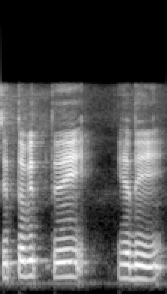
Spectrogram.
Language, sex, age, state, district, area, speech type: Sanskrit, male, 30-45, West Bengal, Purba Medinipur, rural, spontaneous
